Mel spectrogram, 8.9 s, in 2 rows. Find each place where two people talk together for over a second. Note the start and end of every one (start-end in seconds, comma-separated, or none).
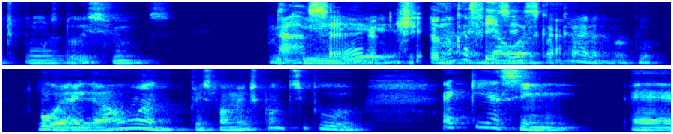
1.8-3.8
